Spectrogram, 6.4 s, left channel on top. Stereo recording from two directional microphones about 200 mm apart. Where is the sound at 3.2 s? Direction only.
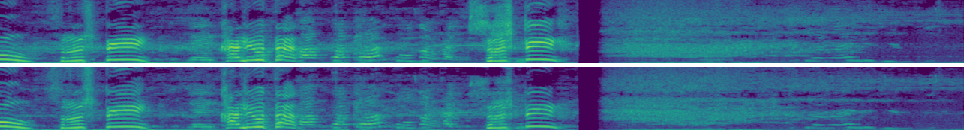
5° right (ahead or behind).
